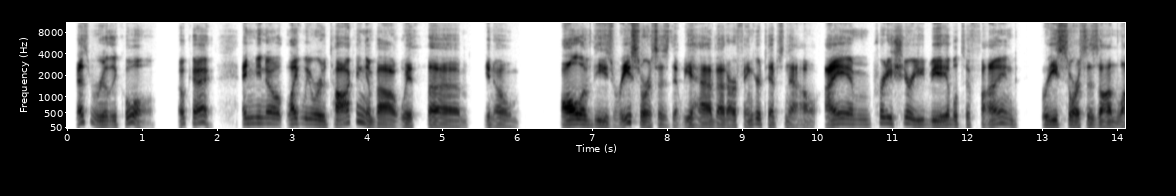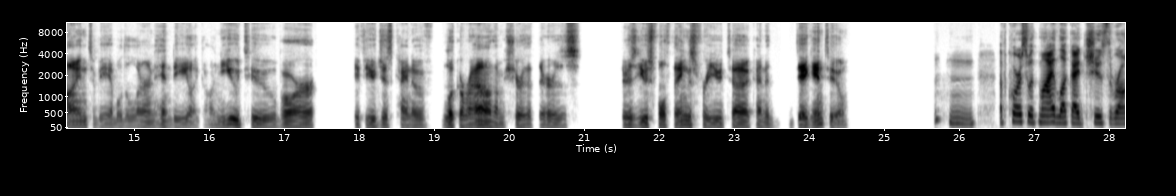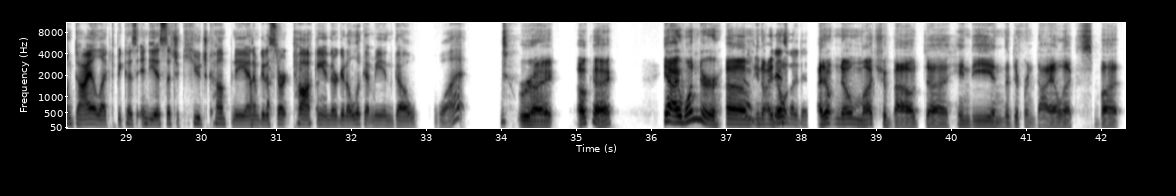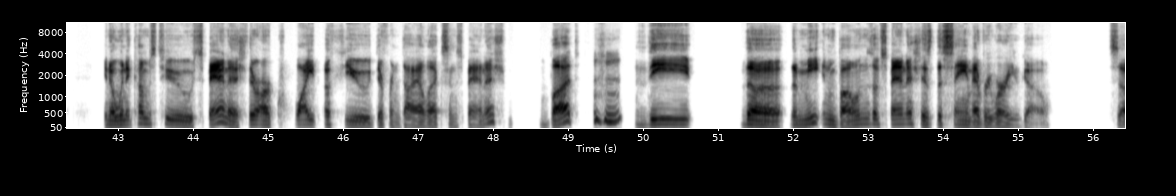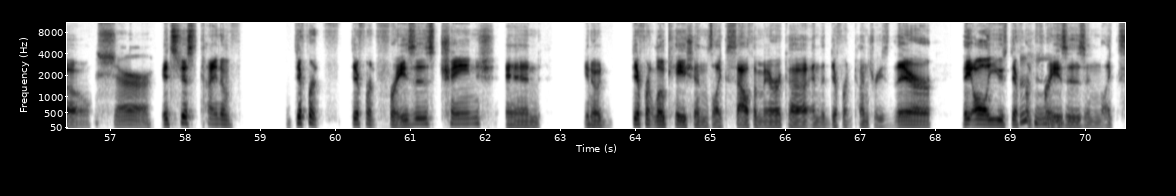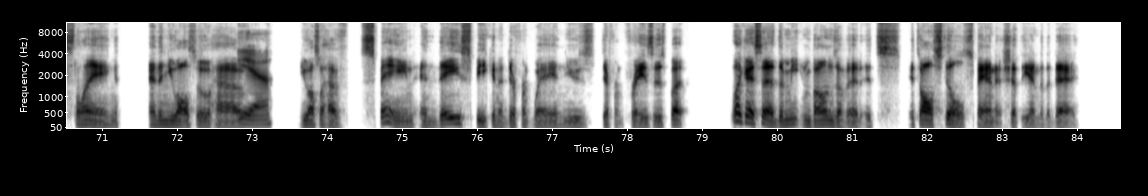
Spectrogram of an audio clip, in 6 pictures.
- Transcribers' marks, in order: tapping; laugh; chuckle
- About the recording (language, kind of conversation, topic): English, unstructured, What skill should I learn sooner to make life easier?
- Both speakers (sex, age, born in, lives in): female, 40-44, United States, United States; male, 40-44, United States, United States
